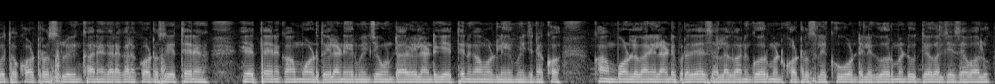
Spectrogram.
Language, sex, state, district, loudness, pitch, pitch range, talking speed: Telugu, male, Andhra Pradesh, Chittoor, -18 LUFS, 115 Hz, 115-120 Hz, 170 wpm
